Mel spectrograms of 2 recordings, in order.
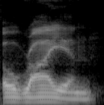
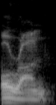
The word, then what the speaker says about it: Orion: oh yeah bun bunny it's Orion because you gotta say the I the eye is not silent it's not oron odd no that's how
